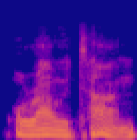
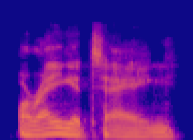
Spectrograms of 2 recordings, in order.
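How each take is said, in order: First: The word ends with a plain n sound. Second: The word ends with an added ng sound. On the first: The speaker calls it right. "which actually doesn't have a G at the end of that at all" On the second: The speaker calls it wrong. "It pains me to say it this way"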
